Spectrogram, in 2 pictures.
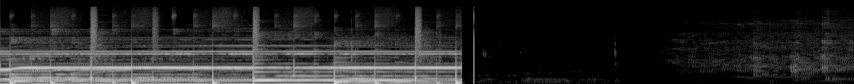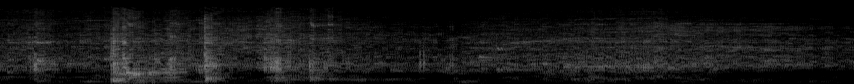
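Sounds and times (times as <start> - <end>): rubber tyres scrubbing on concrete: 6.6 - 17.0
toy car motors whining: 6.6 - 17.0.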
